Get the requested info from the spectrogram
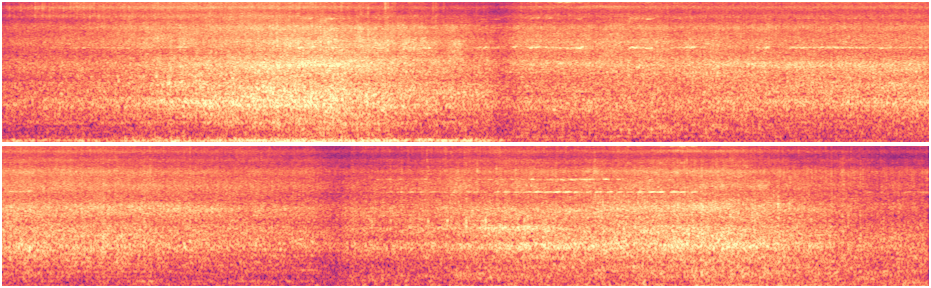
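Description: Recorded full-size train noise played through a home cinema speaker system while model trains run, swelling and fading in waves. It changes abruptly twice, about five and thirteen seconds in.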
